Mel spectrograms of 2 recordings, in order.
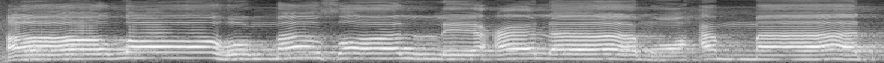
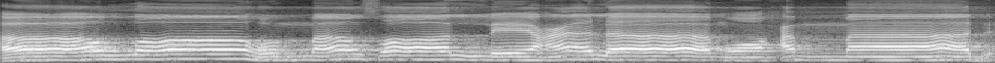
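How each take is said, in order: First: The opening vowel of Allahumma is short. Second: The opening vowel of Allahumma is drawn out long. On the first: The speaker calls it right. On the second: The speaker calls it wrong. "Aneh. Pira ton salah no"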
